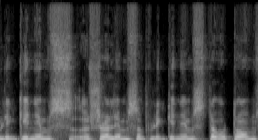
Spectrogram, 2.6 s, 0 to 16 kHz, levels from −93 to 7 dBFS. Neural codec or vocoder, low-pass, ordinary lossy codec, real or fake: vocoder, 44.1 kHz, 128 mel bands every 256 samples, BigVGAN v2; 14.4 kHz; Opus, 24 kbps; fake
